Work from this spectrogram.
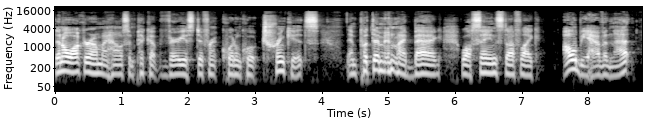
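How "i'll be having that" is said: put-on creature voice, like a goblin. Speaker demonstrates what she says while collecting trinkets, in her goblin voice. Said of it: "laughing maniacally in my goblin voice".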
